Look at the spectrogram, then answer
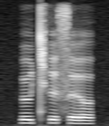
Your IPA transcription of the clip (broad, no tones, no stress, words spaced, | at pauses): ø cʰesɛɐ̯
